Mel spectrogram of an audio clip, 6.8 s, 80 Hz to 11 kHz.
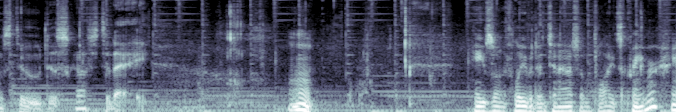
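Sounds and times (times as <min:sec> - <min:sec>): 
speech: 0:00.0 - 0:01.8, 0:02.9 - 0:03.2, 0:04.7 - 0:06.7
slurping sip of chocolate nut coffee: 0:01.7 - 0:04.6.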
